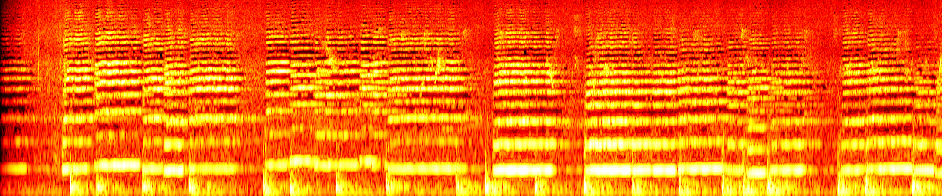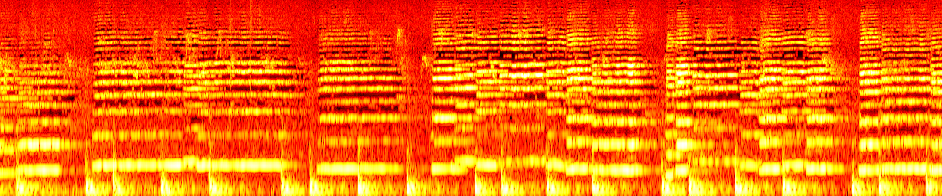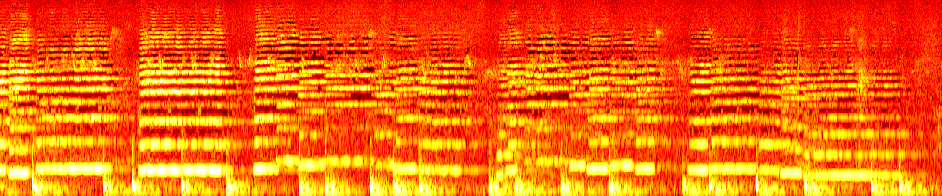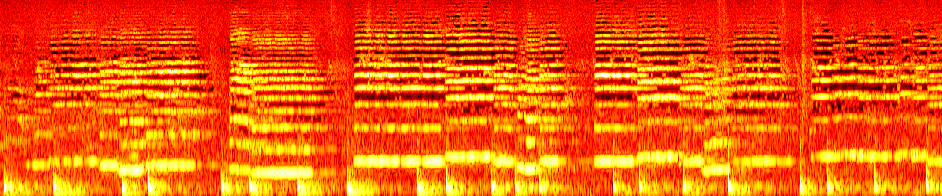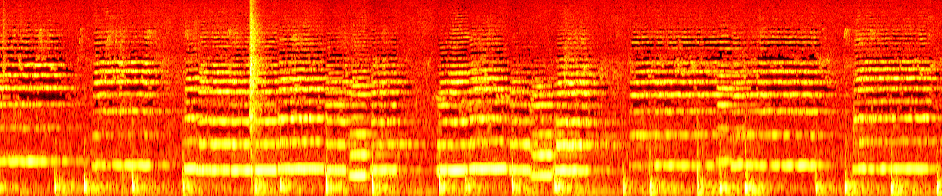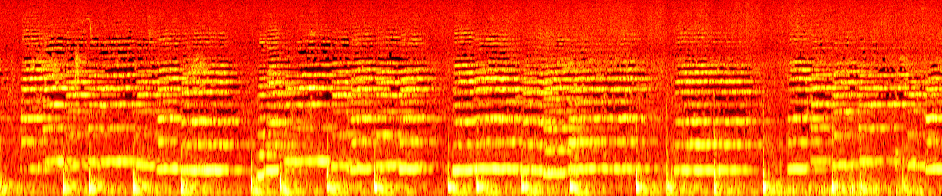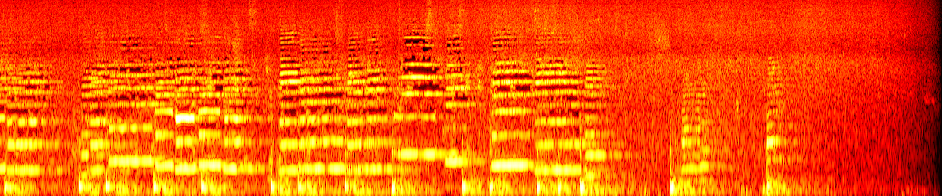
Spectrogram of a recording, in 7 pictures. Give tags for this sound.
Mexico
Spanish
binaural
street-musicians
traditional

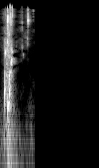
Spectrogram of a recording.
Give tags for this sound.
pouring
Slap
Wet
marine
Dripping
Movie
Running
Water
wave
crash
blop
aquatic
Drip
bloop
Splash
aqua
Sea
River

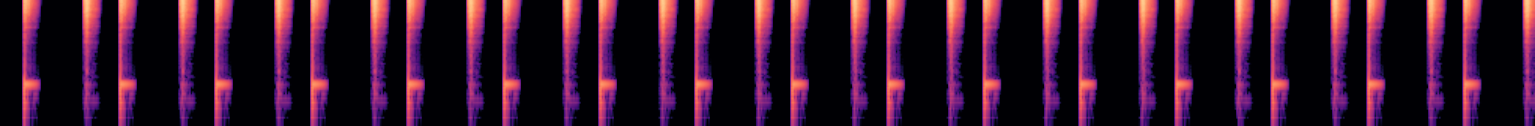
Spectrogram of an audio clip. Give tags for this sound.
club
techno
house
dance

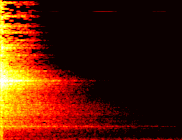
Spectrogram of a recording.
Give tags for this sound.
Keys
Percussion
Natural-reverb

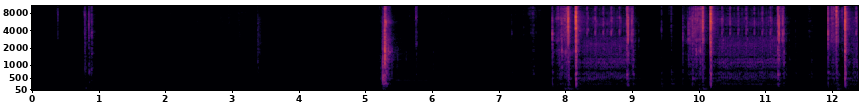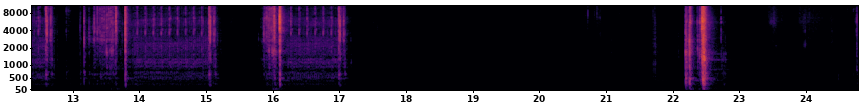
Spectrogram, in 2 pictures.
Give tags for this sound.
50s
60s
70s
80s
analog
answer
dail
dail-plate
old
phone
ring-off

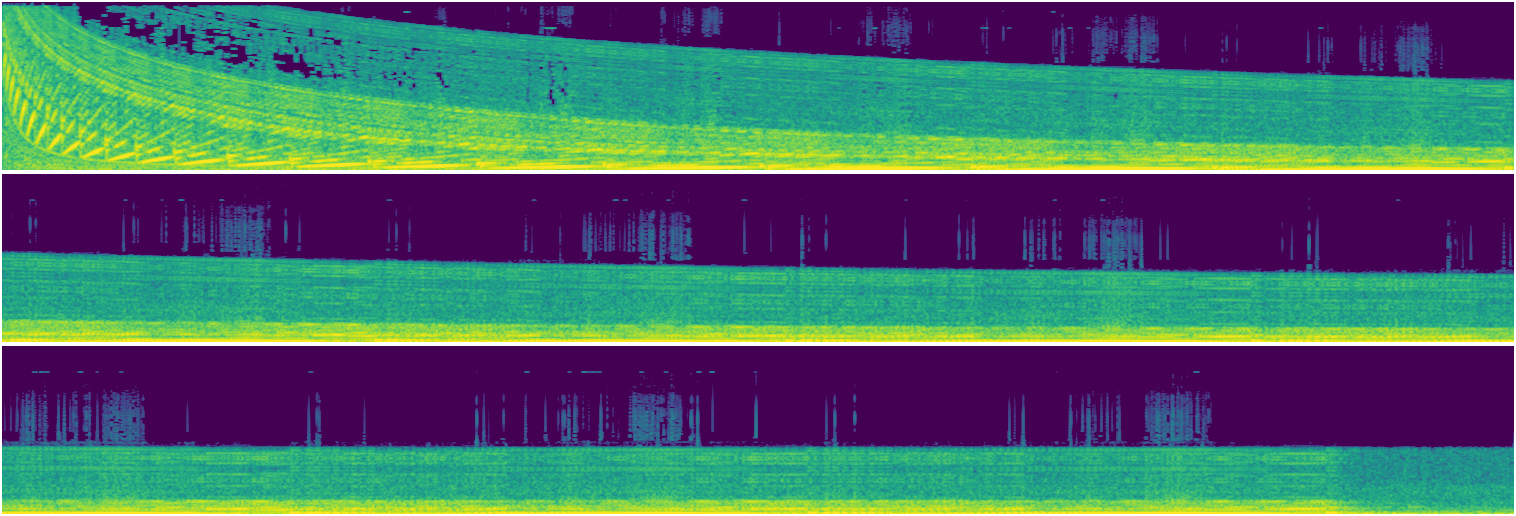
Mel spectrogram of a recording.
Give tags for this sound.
aliens
space
noise
weird
sci-fi
mechanical

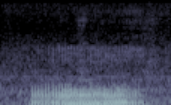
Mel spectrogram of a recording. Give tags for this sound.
play
growl
animal
dog
guttural

